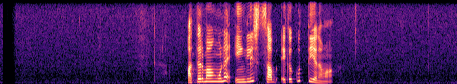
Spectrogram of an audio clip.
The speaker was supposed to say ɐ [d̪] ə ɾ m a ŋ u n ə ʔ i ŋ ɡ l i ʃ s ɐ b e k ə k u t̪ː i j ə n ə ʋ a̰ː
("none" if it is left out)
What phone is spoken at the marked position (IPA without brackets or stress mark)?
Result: t̪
